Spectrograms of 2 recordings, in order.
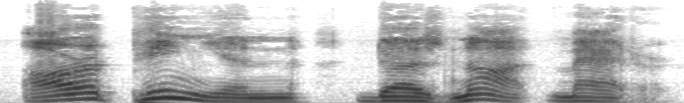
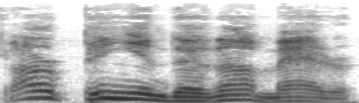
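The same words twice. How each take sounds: First: The sentence is spoken very slowly. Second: The sentence is spoken at a normal pace.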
